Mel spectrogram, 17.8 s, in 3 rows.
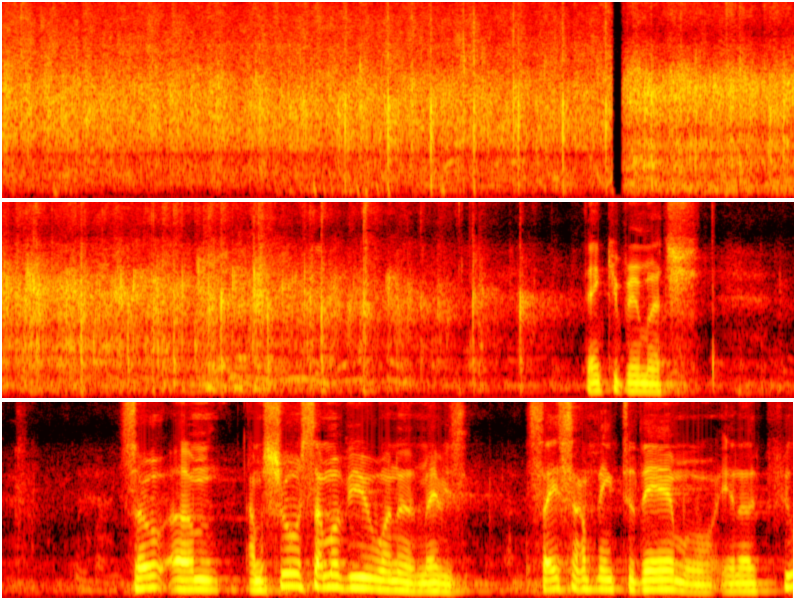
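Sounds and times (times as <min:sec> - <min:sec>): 
crowd applauding: 0:00.0 - 0:10.2
speech: 0:10.3 - 0:11.2, 0:12.8 - 0:17.8.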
